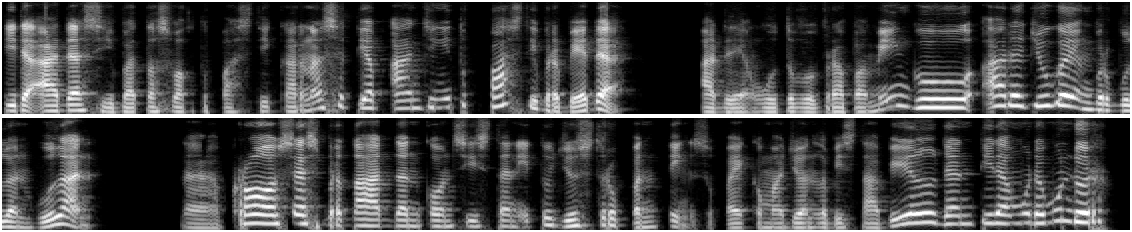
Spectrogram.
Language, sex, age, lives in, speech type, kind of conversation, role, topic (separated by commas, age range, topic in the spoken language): Indonesian, male, 20-24, Indonesia, read, expert-assistant, expert, Bagaimana kita tahu metode pelatihan hewan yang kita baca itu betul-betul sudah terbukti?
